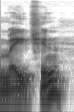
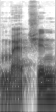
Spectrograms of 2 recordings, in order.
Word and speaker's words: Machin: For those of you that don't know, these stamps here were made by a famous designer called Machin, or Machin, depending on how you like to pronounce it.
